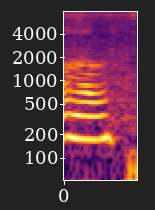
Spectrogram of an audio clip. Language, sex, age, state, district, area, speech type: Bengali, female, 45-60, West Bengal, Birbhum, urban, spontaneous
